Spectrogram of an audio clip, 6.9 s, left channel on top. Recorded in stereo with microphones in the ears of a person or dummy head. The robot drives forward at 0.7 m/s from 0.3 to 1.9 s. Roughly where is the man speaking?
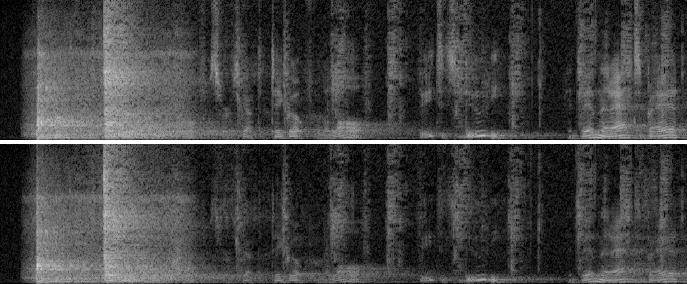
Left.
